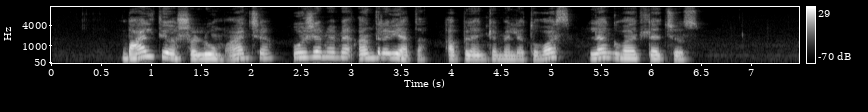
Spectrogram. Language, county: Lithuanian, Vilnius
